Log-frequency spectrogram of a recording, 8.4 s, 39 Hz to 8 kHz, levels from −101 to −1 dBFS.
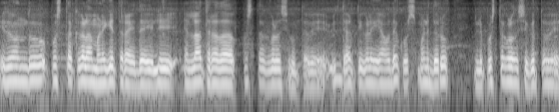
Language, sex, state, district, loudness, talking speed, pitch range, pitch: Kannada, male, Karnataka, Gulbarga, -17 LUFS, 115 wpm, 150-165 Hz, 155 Hz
